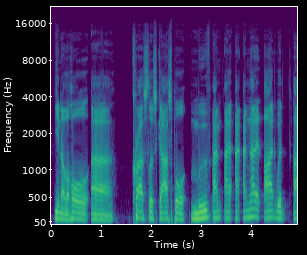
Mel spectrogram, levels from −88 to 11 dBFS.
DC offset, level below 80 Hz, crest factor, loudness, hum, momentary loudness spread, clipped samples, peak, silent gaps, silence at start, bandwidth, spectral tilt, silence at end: under 0.1%; -48 dBFS; 14 dB; -19 LUFS; none; 6 LU; under 0.1%; -4 dBFS; none; 0.05 s; 14.5 kHz; -6.5 dB/octave; 0 s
